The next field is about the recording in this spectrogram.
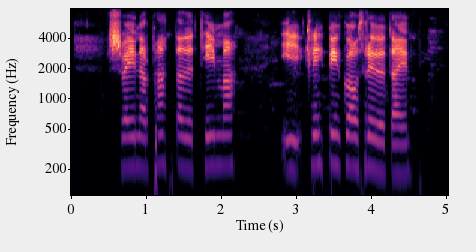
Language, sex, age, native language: Icelandic, female, 70-79, Icelandic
